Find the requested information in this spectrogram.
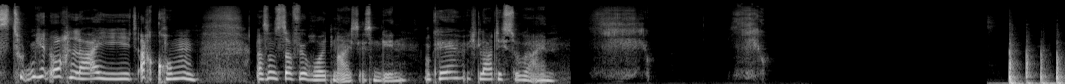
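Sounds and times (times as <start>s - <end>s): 
speech: 0.0s - 6.2s
mother knocking on a room door: 9.9s - 10.6s.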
